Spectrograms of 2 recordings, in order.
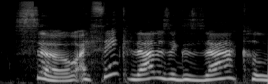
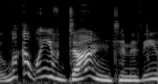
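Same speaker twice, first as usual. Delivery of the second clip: higher, louder mock scolding; scolding parent; 6 semitones higher, 7 dB louder than usual. Parent scolding Timothy for stealing, a mock scolding tone. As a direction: tell him off like a cross parent. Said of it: "more of a".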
